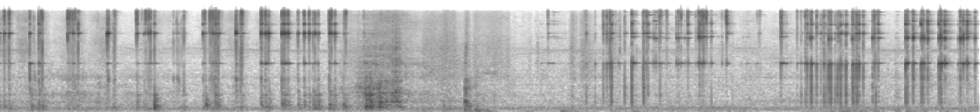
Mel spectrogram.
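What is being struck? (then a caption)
Tall drinking glass. A tall drinking glass is tapped in quick, uneven bursts of bright, high clinks with short ring, broken around the middle by a softer scratching stretch. The taps then resume in dense clusters, leaving clear, glassy ringing tones.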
